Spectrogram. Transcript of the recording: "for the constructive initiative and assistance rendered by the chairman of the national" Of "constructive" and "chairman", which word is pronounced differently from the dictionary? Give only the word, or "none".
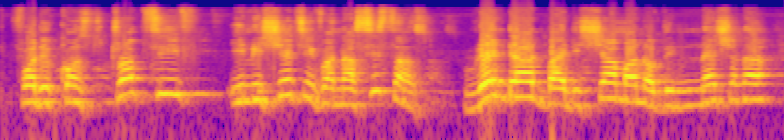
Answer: chairman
